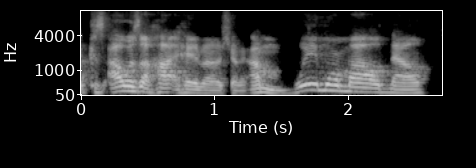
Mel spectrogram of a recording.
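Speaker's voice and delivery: usual speaking voice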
